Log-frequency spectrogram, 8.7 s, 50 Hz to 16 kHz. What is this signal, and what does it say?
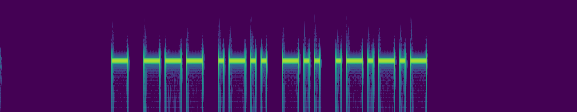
Morse code, heard as a keyed tone, about 15 wpm, 700 Hz. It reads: TOLD.
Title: 3x Word-Spacing - Sentences from Top 400 Words - 15wpm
